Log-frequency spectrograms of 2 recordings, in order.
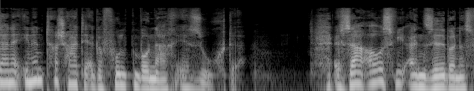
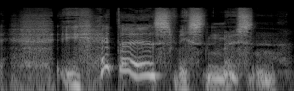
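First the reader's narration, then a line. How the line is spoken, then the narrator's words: Amused chuckling murmur. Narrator (German): Er gluckste vergnügt und murmelte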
